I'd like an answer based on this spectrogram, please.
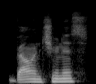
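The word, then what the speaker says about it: Valančiūnas: you're GNA take on uh valent chunis is how you say his name yeah with without your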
